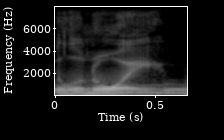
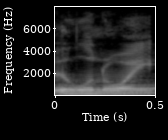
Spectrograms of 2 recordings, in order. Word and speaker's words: Illinois: the name called it Illinois it's that French pronunciation from the 1600s that we continue to use today and it's why the S at the end of Illinois is silent unfortunately for the eliniwack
